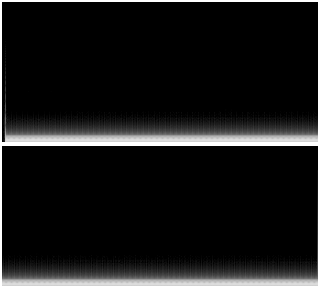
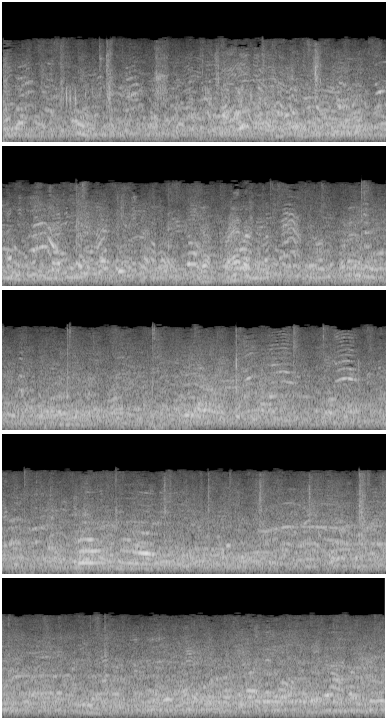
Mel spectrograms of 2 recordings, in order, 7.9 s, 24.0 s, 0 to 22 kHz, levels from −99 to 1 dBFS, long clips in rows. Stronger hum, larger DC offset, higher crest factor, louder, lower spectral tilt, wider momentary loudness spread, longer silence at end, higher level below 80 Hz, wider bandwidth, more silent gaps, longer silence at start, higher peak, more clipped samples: neither; neither; second, 4 dB vs 18 dB; first, -19 LUFS vs -23 LUFS; first, -16.5 dB/octave vs -3 dB/octave; second, 0 LU vs 5 LU; about the same, 0 s vs 0 s; first, -16 dBFS vs -52 dBFS; second, 0.3 kHz vs 8 kHz; neither; about the same, 0.05 s vs 0 s; second, -12 dBFS vs -4 dBFS; neither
